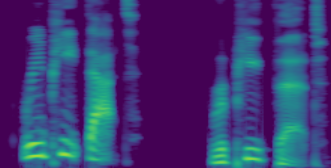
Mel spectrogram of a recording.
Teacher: The T at the end of repeat almost disappears.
